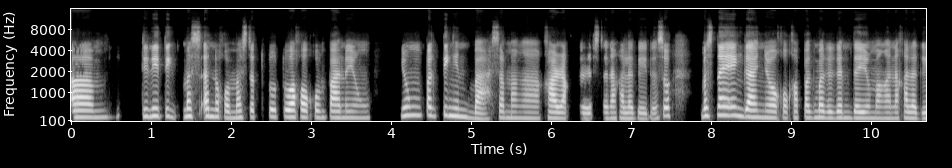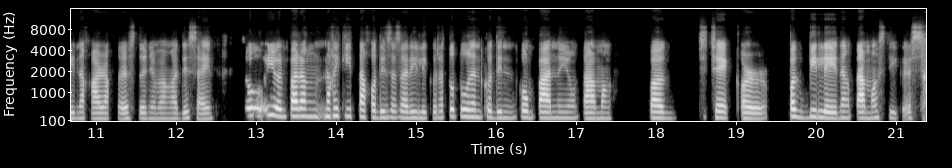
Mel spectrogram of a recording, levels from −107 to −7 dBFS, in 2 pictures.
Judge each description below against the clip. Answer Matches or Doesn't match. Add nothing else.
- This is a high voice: Matches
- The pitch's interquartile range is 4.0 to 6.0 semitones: Doesn't match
